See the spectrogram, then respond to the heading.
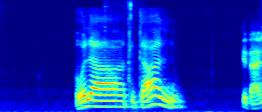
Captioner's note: in spanish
